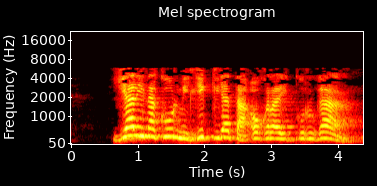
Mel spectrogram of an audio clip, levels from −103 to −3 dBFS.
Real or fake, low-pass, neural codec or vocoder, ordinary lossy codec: fake; 7.2 kHz; vocoder, 24 kHz, 100 mel bands, Vocos; MP3, 24 kbps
